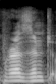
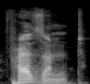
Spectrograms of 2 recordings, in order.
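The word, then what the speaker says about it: present: প্রেজেন্ট, যদিও প্রেজেন্ট বলি তবে শুদ্ধ উচ্চারণ প্রেজেন্ট, জন্ট উচ্চারণ হয়, প্রেজেন্ট।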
